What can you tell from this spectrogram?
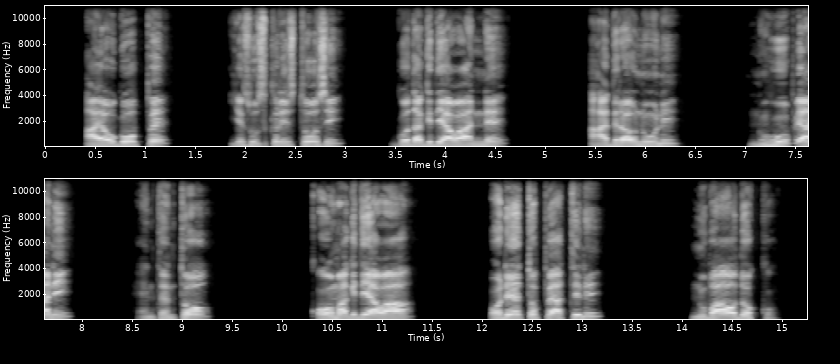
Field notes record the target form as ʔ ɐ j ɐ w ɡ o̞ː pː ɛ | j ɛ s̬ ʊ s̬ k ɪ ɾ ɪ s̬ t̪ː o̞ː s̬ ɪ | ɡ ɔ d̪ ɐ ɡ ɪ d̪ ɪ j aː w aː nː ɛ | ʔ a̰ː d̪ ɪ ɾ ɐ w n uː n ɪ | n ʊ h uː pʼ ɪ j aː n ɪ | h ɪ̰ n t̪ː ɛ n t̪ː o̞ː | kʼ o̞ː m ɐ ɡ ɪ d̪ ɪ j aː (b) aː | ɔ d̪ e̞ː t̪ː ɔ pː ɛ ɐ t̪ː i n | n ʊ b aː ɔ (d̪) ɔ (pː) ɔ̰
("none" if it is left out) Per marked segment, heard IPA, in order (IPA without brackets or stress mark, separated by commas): w, d̪, kː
